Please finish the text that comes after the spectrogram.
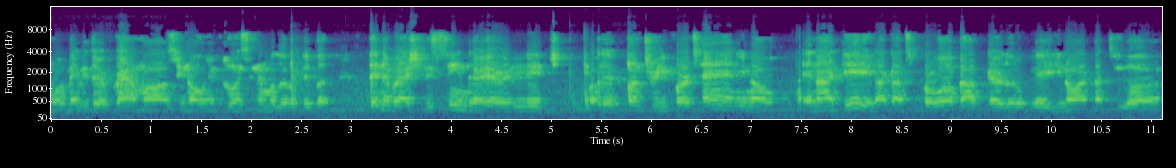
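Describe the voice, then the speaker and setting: Podcast guest, man, very bright voice, muffled call audio, laid-back slangy talk. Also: mid-range voice. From El Paso, Texas. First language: Spanish. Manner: laid-back, heavy use of slang and fillers. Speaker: guest artist. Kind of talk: casual podcast interview. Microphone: video call.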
